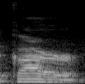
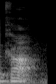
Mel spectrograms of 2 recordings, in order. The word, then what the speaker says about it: car: I drive the car, não é car, você não pronuncia, é igual no Brasil, você não pronuncia o R no final.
